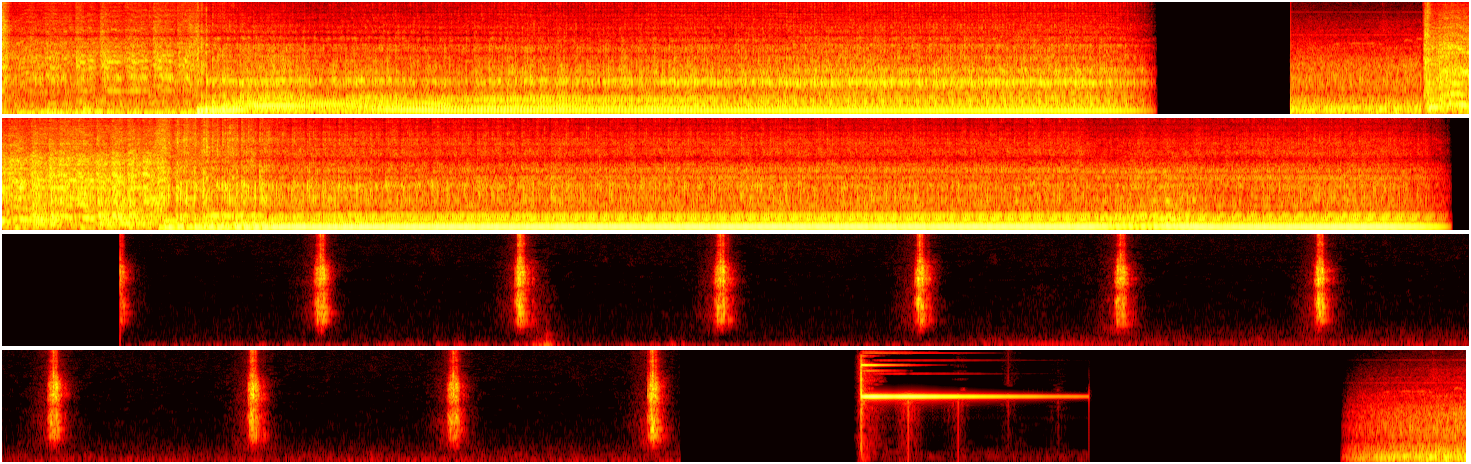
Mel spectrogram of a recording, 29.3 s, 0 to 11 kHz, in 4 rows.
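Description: A Lamborghini Huracán's V10 starts with a rev and settles into a steady idle. After a short break, a Koenigsegg One:1's twin-turbo V8 starts with a rev and idles steadily. Then a clock ticks about once a second for ten seconds, followed by a single bell ding.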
